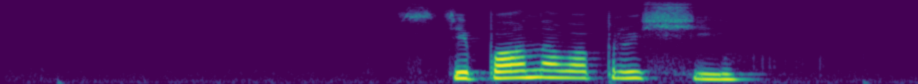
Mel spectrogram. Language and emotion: Russian, neutral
